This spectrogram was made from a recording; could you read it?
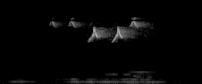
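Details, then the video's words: Javan sparrow, a tutor recording with a background of flowing water: a short phrase of a few bright, high chirps and down-slurred notes lasting about a second, with faint low water sound. "MASTERAN GELATIK WINGKO Gacor Berjeda 1-3 Menit"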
